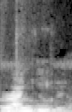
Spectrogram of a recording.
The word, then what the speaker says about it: rangi: so first of all kala in swahili is pronounced rangi rangi around you that's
